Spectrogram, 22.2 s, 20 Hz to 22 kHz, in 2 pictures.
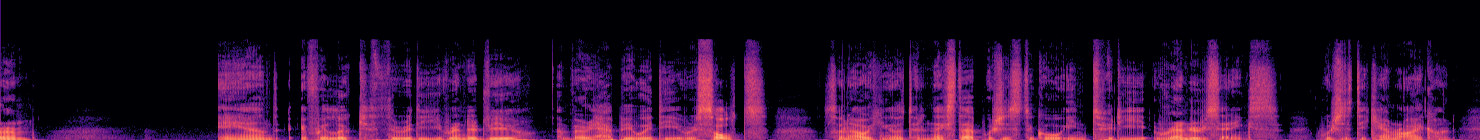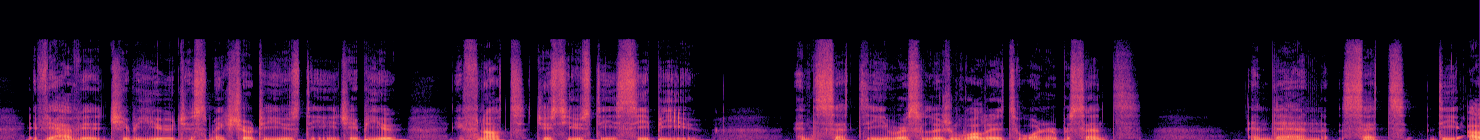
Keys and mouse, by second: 1.7 shift+z, 5.9 shift+z, 18.2 0, 21.4-22.2 middle drag.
